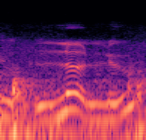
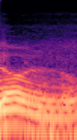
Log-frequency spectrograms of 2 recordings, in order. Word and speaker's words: Löyly: We're on our way to Löyly, which is spelled this way. I'm going to write it here. Löyly.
